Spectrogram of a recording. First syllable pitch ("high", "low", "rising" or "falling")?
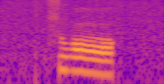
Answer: falling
